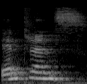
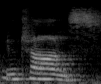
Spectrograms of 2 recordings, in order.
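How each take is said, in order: First: The stress is on the first syllable. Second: The stress is on the second syllable. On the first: It is the noun meaning a way in. "இந்த pronunciation எல்லாருக்கும் தெரிஞ்சது" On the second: It is the verb meaning to enchant. "verb வரும்போது அதோடைய உச்சரிப்பு என்னன்னா"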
